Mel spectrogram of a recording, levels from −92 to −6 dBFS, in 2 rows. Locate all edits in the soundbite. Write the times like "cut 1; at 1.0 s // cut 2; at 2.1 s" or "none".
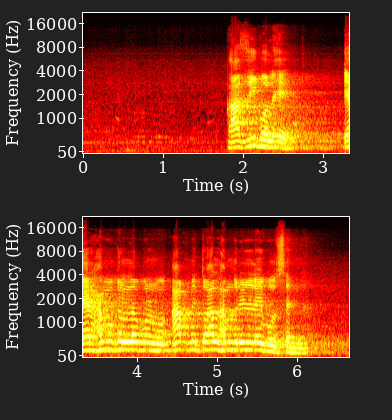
none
